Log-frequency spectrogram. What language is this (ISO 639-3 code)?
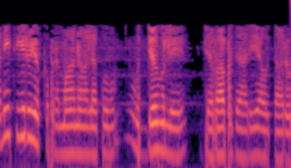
tel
